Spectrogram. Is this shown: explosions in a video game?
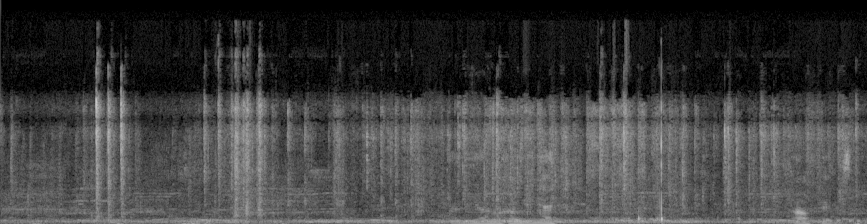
no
